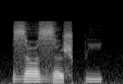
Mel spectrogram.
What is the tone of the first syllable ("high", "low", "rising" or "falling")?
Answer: high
